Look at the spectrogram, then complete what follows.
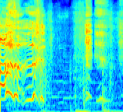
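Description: A girl whimpers and cries in a high, wavering voice, her sobs rising and falling in short bursts, close and fairly loud, with brief low sounds between them.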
